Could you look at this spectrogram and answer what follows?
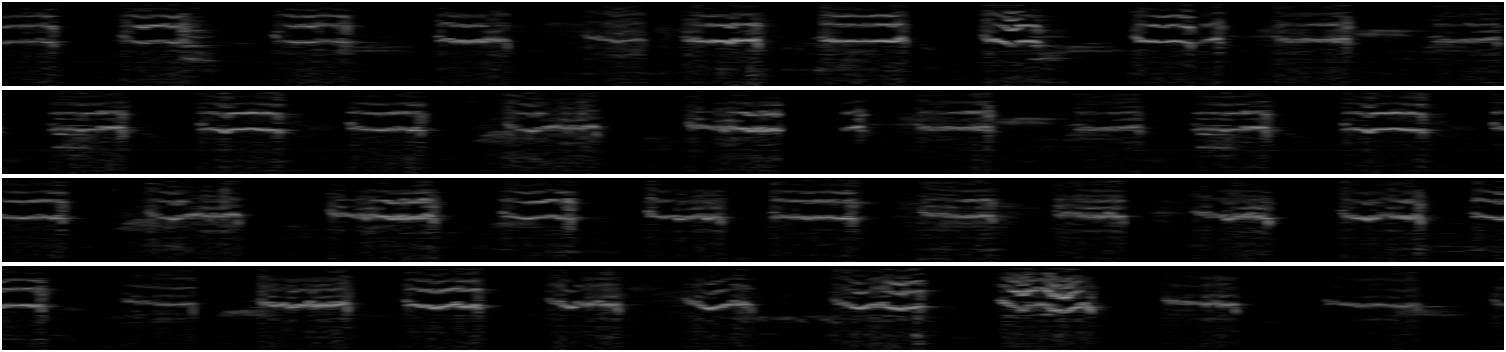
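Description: Baby budgerigar chirping over and over, about two short high chirps a second.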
